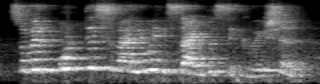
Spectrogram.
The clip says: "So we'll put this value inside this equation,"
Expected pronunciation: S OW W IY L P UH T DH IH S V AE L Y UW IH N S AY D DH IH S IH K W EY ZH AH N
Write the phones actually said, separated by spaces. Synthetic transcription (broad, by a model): S OW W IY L P UH T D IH S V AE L Y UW IH N S AY D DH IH S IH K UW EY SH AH N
